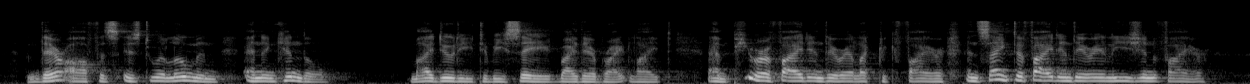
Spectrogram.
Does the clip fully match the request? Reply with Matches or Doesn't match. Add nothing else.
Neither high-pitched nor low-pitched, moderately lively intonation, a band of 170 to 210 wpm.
Doesn't match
